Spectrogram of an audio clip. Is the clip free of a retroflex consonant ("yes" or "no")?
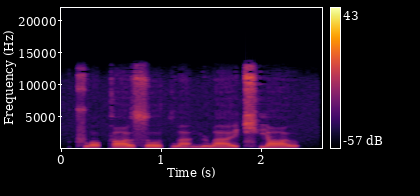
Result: no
